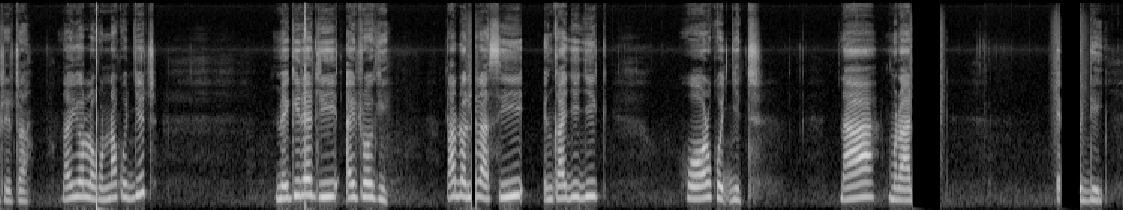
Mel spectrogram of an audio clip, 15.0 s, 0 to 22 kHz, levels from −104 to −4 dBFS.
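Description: At 1.29 s, between "naa iyiolo" and "kuna kujit", and again at 4.08 s, just before "etii aitoki", a sharp, loud crack lasts only a couple of milliseconds. This is an uninitialised buffer: a block was played before any audio was written into it, so stale memory came out as samples. The two bursts fit 128-sample and 64-sample blocks. From 6.16 to 6.45 s, 12.09 to 12.60 s and 14.01 to 14.52 s the speech sinks into hiss, falls to near silence, then returns. These are wireless microphone squelch dropouts, where the analogue FM link faded until the receiver's squelch muted its output, for about 64 ms, 387 ms and 263 ms respectively.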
